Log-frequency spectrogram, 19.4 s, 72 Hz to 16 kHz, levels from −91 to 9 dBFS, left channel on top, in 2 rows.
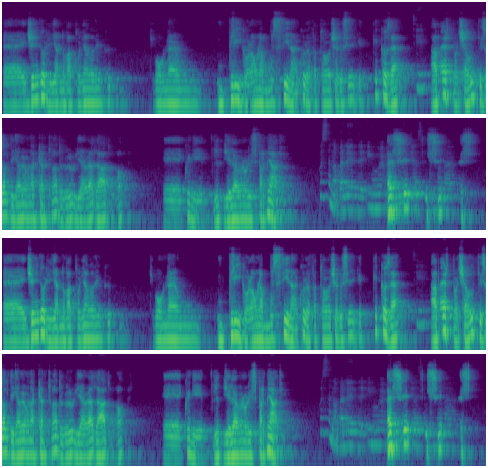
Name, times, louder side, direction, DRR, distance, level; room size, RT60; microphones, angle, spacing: voice 1, 0.0-2.4 3.0-3.9 4.3-7.1 7.6-7.9 8.6-12.1 12.9-15.2 17.4-17.8 18.1-18.5 18.8-19.0, right 4 dB, 40° right, 12 dB, 0.4 m, -26 dB
voice 2, 16.0-18.8, left 1 dB, 30° left, 2 dB, 1.3 m, -43 dB
11.5 x 5.6 x 3.1 m, 0.94 s
head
